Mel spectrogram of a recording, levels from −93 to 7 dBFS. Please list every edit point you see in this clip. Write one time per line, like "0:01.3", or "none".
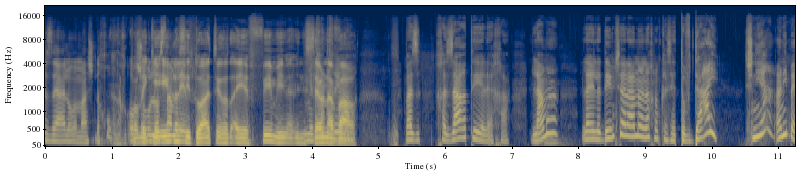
0:05.3

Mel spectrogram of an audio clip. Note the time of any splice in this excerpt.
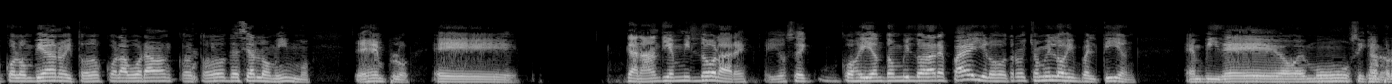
none

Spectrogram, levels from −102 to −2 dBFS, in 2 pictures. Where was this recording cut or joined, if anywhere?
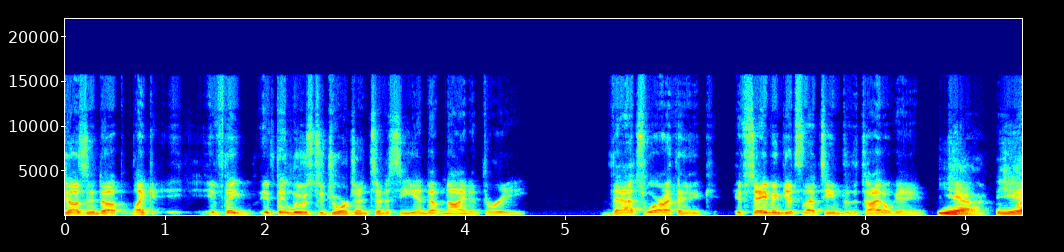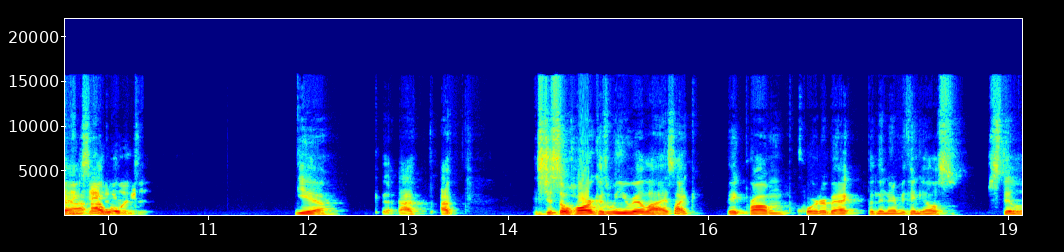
none

